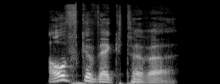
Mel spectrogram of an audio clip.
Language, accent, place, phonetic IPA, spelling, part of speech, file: German, Germany, Berlin, [ˈaʊ̯fɡəˌvɛktəʁə], aufgewecktere, adjective, De-aufgewecktere.ogg
- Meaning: inflection of aufgeweckt: 1. strong/mixed nominative/accusative feminine singular comparative degree 2. strong nominative/accusative plural comparative degree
